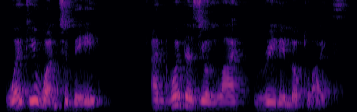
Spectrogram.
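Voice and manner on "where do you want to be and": ordinary delivery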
